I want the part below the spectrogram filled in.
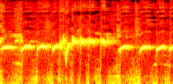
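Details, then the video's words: White-rumped shama repeating short upslurred whistles in quick succession, about two to three a second, with a brief dipping note in the middle, loud and clear in gacor style. "burung Murai batu gacor"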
